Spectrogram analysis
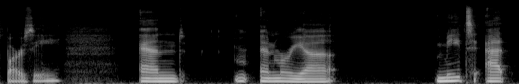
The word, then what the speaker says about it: Barsi: b-a-r-s-i but pronounced bar it's not bar c it's barzi and and maria meet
